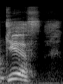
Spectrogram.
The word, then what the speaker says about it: GIF: the guy who said it's supposed to be je but the guy who did it doesn't get that Authority screw that guy I know said that's a that's a strong argument I get it but it's for graphic g g graphic it's a gif plus we already have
